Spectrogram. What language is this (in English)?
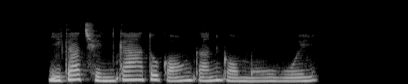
Cantonese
